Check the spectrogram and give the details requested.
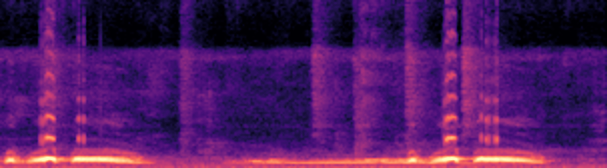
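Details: Terkukur or perkutut dove calling, used as a master recording to provoke rival birds; two bursts of low, rounded cooing with sharp clicks, separated by a long, even, softer tone.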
